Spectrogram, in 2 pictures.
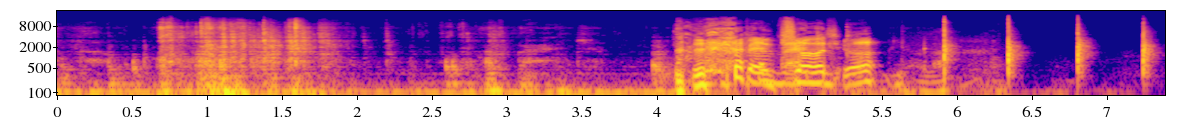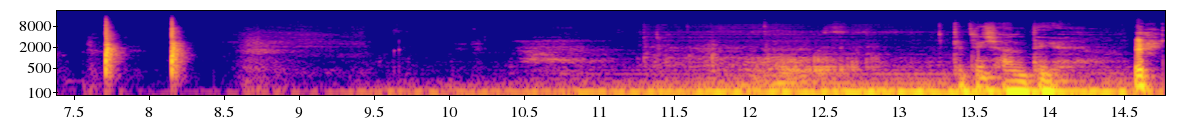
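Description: Two men laugh heartily into microphones.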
